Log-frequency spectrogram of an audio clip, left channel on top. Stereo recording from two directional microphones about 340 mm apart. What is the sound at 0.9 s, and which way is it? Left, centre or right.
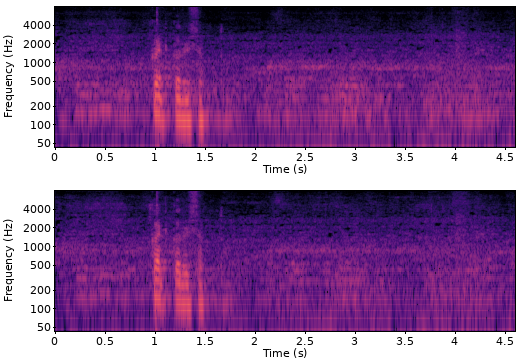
Speech, right.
